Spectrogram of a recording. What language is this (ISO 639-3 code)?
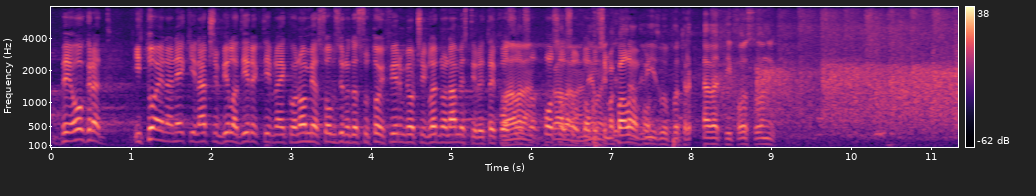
srp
